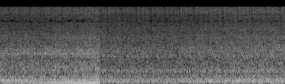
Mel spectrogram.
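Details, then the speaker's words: Ford 5.4 F250 Super Duty after replacing a cracked passenger-side exhaust manifold with a broken stud: a low, even idle; a brief initial exhaust leak quieted right down. Normal idle. "starters in firing a hole pretty quiet on this side I heard an exhaust leak to start with but it quieted right down"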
